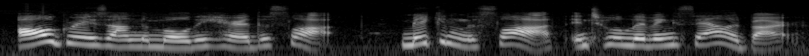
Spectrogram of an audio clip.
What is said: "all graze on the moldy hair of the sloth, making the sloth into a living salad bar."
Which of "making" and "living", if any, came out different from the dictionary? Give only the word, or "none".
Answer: none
